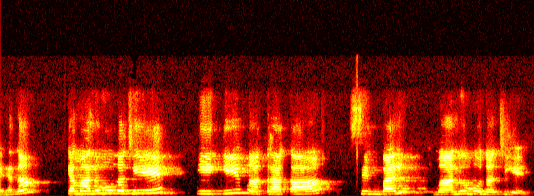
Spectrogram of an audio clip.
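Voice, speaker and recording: High-voiced woman teaching slowly. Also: fairly bright tone. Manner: repeats questions to students and answers them herself; sounds out syllables slowly. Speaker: school teacher. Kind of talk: online Hindi phonics lesson. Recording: echoey room with faint background noise.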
